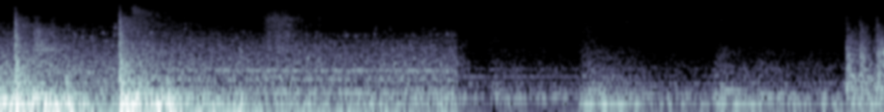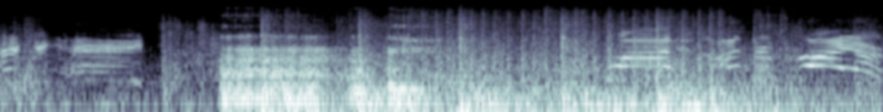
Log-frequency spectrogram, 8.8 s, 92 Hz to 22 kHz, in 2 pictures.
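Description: Rattling rifle and machine-gun fire in a Company of Heroes 1 battle, bursts rising and falling with a loud, dense stretch in the second half, under a speaking voice.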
